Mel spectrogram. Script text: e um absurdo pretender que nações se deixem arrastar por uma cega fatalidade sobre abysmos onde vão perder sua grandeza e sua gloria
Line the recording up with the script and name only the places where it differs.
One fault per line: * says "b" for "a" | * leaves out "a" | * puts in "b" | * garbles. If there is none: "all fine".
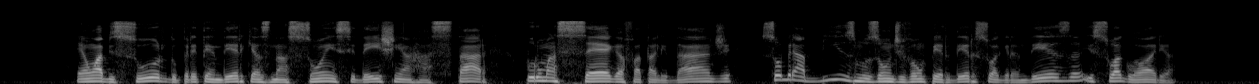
* puts in "as"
